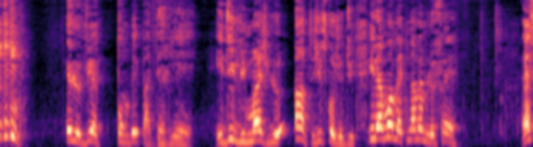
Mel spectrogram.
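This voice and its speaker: A man giving an animated political monologue, acting out the dialogue in his stories. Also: high voice, breathy edge. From Côte d'Ivoire. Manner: excitable storyteller who acts out dialogue. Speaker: online political commentator.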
